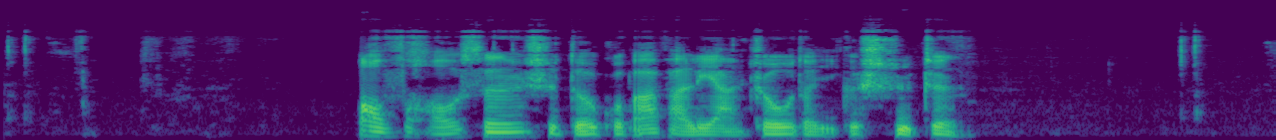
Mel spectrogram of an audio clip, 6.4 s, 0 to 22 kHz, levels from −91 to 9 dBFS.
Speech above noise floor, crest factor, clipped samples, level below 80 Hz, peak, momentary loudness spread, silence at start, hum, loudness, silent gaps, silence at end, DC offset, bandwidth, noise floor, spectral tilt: 58 dB; 20 dB; under 0.1%; -66 dBFS; -2 dBFS; 18 LU; 1.8 s; none; -18 LUFS; none; 0.35 s; under 0.1%; 9.6 kHz; -76 dBFS; -3 dB/octave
